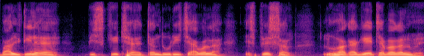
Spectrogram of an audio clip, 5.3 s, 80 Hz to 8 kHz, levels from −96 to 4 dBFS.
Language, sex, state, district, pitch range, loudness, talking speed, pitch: Hindi, male, Bihar, West Champaran, 150-165 Hz, -16 LUFS, 160 wpm, 155 Hz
